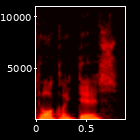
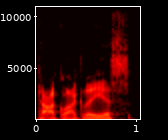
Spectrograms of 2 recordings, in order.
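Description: First: It is spoken in a New York accent. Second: It is spoken in a Deep South accent. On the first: "New York where they talk like this" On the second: "people from like the very deep South"

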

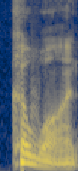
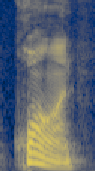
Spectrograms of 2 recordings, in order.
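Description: First: The K is said apart from the W. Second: The K runs straight into the W sound. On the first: The speaker calls it right. "you've got to really pronounce that K and separate it from the W" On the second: The speaker calls it wrong. "So it's not Kwan"

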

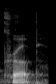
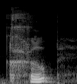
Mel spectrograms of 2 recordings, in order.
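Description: First: The name is said with an American pronunciation. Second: The name is said with a German pronunciation. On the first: The speaker calls it wrong. "not Krupp, but I'm an American" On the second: The speaker calls it right. "it's Krupp"

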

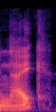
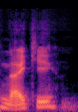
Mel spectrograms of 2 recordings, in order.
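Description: First: The final E is silent. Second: The final E is pronounced.

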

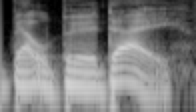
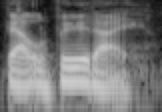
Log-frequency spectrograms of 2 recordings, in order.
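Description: First: The name is said the native Spanish way. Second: The name is said the anglicised English way. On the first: This is how it is said in the rider's own country. The speaker calls it right. "but it's actually Balberde" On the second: This is the familiar version most viewers know. The speaker calls it wrong. "you get a guy like Valverde"

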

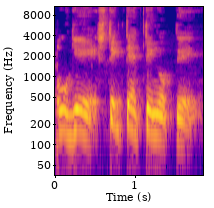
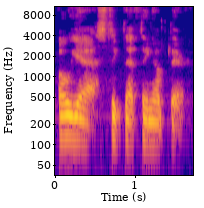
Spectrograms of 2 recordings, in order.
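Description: First: It is said in a put-on character voice. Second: It is read in a plain, normal voice. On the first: "Do the voice, [name]"

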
